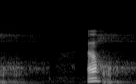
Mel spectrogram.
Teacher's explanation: صوته يمتد وهواؤه أيضا ماشي معنا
